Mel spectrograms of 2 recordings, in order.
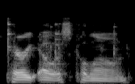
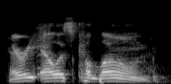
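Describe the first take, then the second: First: Said in the usual way. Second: Slow, higher triumphant naming; found it. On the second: Real, not acted. Finally finding the lost bottle, he names it triumphantly. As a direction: savour the name once it turns up.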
